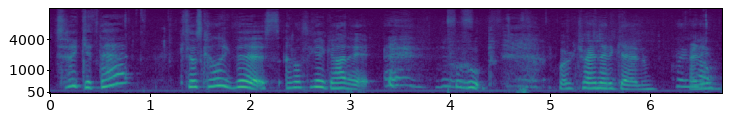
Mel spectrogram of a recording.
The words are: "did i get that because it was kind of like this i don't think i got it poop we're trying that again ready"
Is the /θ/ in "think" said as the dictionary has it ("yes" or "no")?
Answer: yes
